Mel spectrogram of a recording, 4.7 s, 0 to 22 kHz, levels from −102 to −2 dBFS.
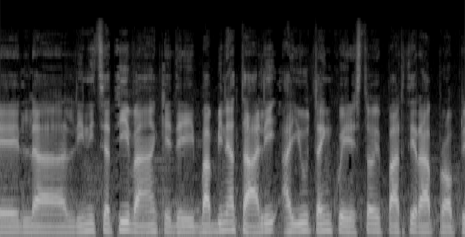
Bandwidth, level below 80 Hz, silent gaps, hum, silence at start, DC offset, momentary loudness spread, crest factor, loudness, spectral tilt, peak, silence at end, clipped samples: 14.5 kHz; -68 dBFS; none; none; 0 s; under 0.1%; 4 LU; 18 dB; -36 LUFS; -6 dB/octave; -16 dBFS; 0 s; under 0.1%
